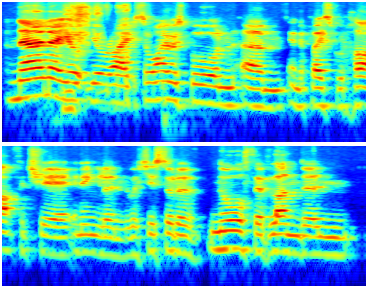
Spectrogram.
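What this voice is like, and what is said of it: English accent. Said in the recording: “I'm here in an English accent”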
